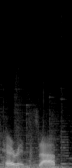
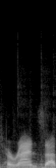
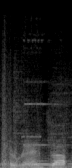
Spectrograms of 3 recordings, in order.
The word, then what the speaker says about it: Taranza: And yes, I keep alternating between Terranza because that's how I've been calling him my whole life and Teranza because that's how Air Riders pronounces it which you know Taranza aside from being how the game itself actually pronounces the name is corrector just because it sounds more Like tarantula. You won't say tarantula.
